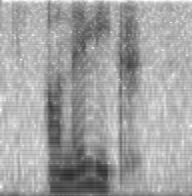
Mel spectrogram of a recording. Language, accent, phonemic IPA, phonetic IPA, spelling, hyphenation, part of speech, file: Armenian, Eastern Armenian, /ɑneˈlikʰ/, [ɑnelíkʰ], անելիք, ա‧նե‧լիք, noun / verb, Hy-անելիք.ogg
- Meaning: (noun) task, job, chore; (verb) future converb II of անել (anel)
